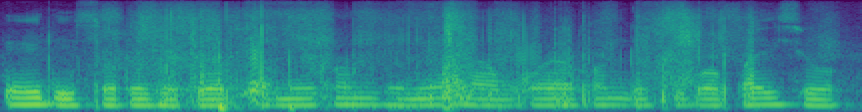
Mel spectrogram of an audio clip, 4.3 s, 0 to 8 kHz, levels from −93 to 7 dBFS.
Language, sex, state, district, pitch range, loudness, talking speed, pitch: Assamese, male, Assam, Sonitpur, 120-130 Hz, -20 LUFS, 140 wpm, 125 Hz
